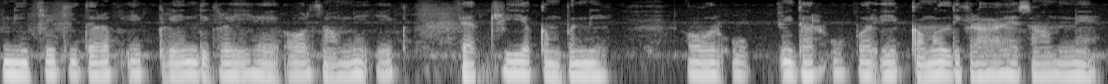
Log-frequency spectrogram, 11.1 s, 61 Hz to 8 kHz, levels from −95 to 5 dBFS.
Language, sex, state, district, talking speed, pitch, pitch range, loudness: Hindi, male, Uttar Pradesh, Lalitpur, 125 wpm, 105 Hz, 105-110 Hz, -19 LUFS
